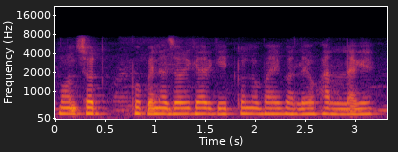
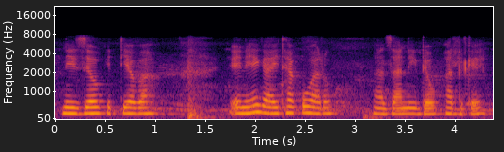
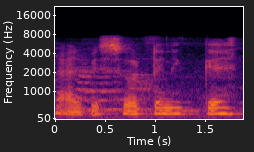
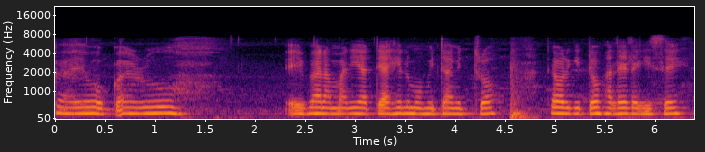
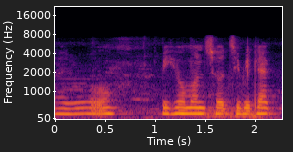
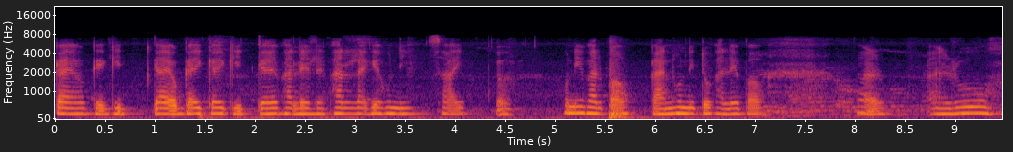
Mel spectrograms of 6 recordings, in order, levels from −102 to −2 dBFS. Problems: background sounds at intervals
